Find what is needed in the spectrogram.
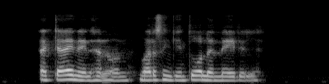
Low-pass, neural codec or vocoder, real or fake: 10.8 kHz; autoencoder, 48 kHz, 32 numbers a frame, DAC-VAE, trained on Japanese speech; fake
